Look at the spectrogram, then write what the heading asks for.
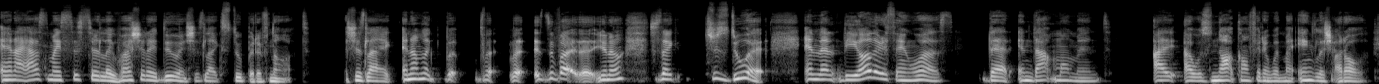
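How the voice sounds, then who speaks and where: Speaking with a Spanish accent, a woman talks at a fairly quick pace. Her pitch is medium and her intonation lively. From Mexico. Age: 20s. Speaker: indoor cycling master instructor. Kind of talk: casual chat. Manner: animated.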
